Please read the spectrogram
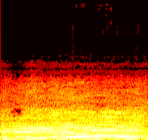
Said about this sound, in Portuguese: Só esperando passar o carro, gente.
